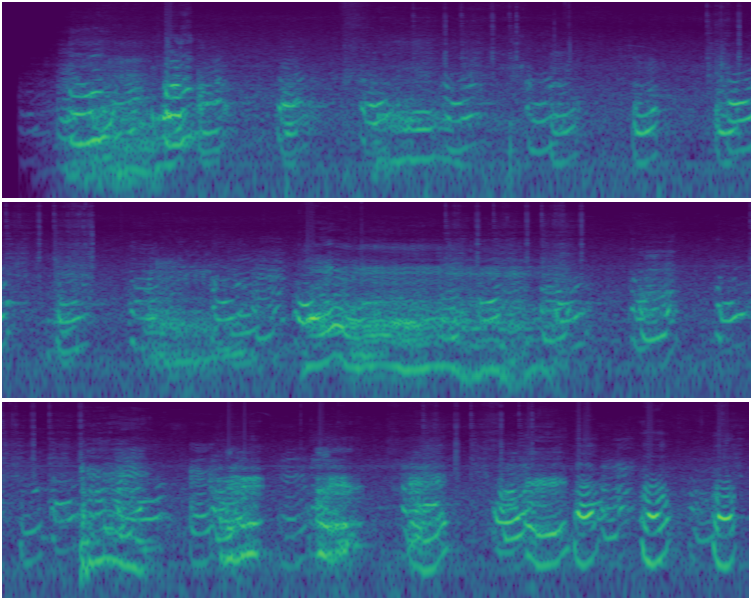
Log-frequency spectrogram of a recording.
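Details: California sea lions in a group, with a seagull perched on top of the pile: a dense chorus of overlapping hoarse, wavering barks and moans in quick bursts, several animals calling at once, ambient outdoor sound.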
